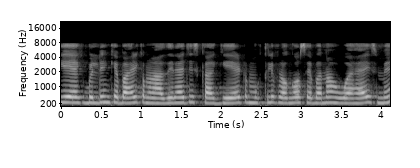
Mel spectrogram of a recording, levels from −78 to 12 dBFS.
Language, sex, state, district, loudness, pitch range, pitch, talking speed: Hindi, female, Delhi, New Delhi, -17 LUFS, 240-255 Hz, 250 Hz, 275 wpm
